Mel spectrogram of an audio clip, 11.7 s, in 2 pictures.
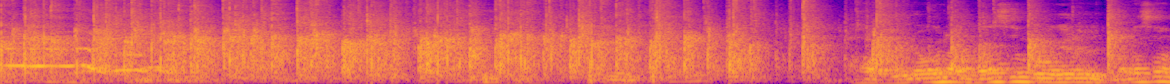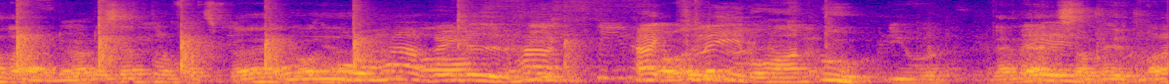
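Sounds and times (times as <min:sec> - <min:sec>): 
audience applause: 0:00.0 - 0:06.0
speech: 0:04.9 - 0:11.6.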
